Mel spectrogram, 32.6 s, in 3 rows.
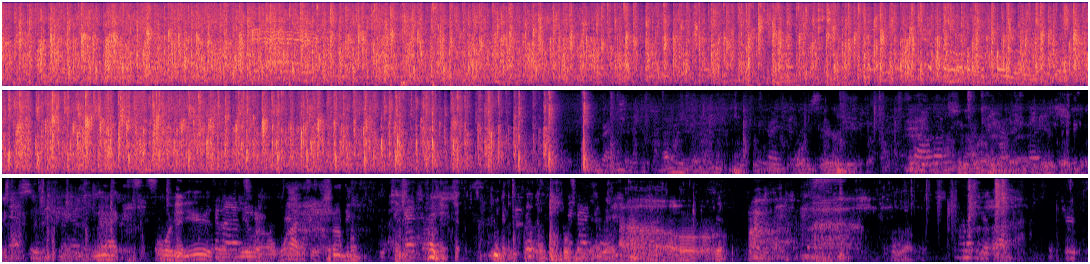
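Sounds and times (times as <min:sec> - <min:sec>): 
audience applause: 0:00.0 - 0:16.8.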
